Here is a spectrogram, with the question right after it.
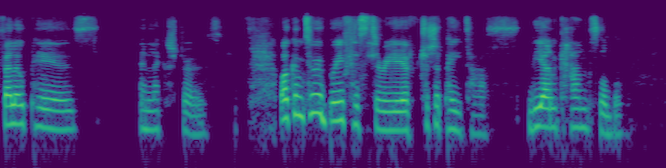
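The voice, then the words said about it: Put-on British accent. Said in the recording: “I'm debating whether or not I should do this entire thing in a British accent... I'm British now”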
